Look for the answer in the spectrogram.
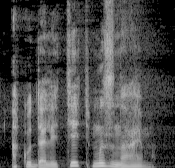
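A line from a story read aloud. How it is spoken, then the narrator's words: Cheerful. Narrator (Russian): весело заключила Марта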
